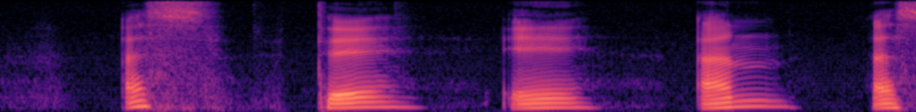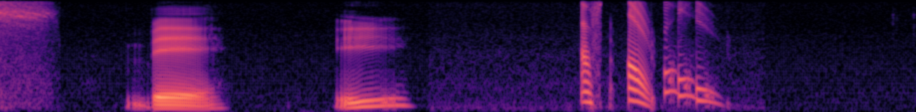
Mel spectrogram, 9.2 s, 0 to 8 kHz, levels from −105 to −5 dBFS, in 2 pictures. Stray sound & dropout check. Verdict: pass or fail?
fail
